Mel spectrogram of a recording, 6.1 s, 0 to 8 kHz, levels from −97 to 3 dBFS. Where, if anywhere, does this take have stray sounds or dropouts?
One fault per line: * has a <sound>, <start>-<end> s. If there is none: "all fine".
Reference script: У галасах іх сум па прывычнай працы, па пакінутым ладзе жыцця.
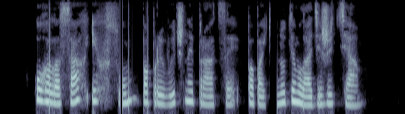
* has a dropout, 1.8-1.8 s
* has a dropout, 4.1-4.2 s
